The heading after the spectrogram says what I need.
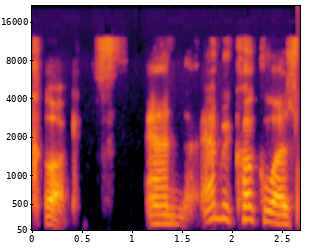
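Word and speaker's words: Coke: with Edward cook at c-o-k-e but it's pronounced cook and Andrew cook was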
